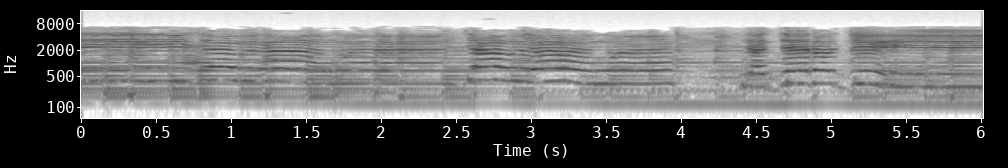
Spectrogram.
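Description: Music: a voice singing a wavering melody over acoustic guitar accompaniment.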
